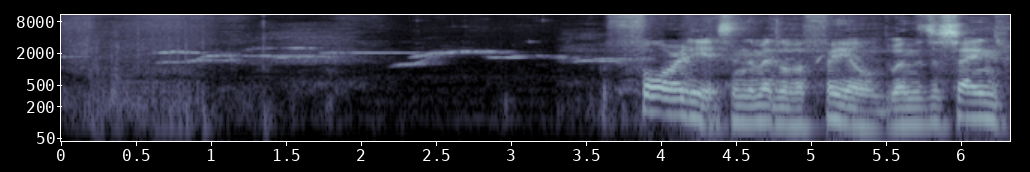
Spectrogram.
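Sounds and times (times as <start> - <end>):
person whistling a wavering, sliding tune: 0.5 - 5.4
speech: 3.6 - 6.3.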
